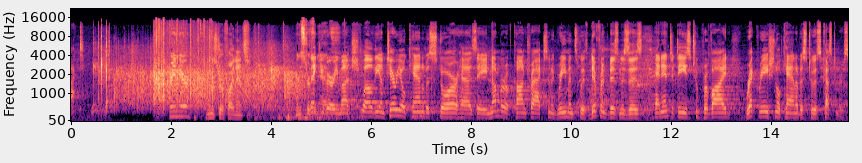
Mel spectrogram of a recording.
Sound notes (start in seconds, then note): 5.5 some Applause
